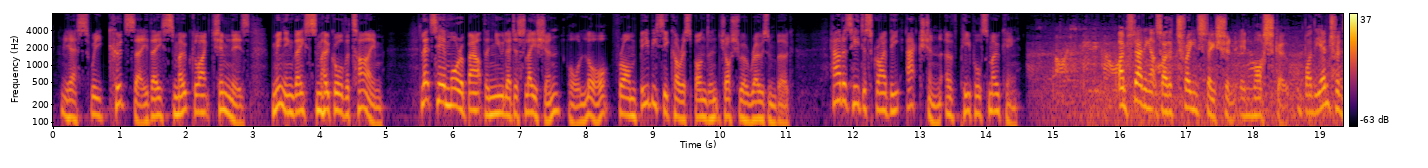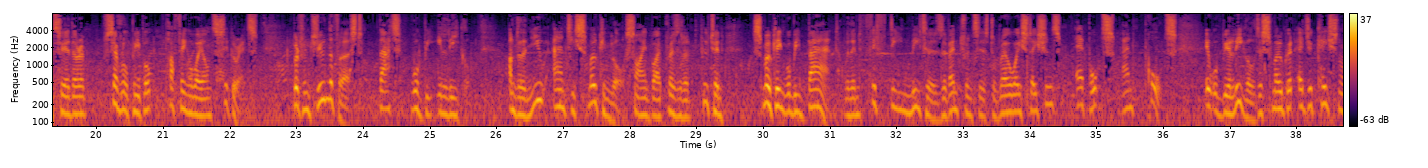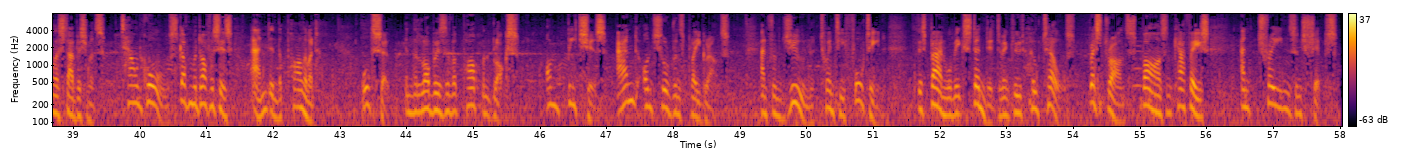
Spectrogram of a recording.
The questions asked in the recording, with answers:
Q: How does he describe the action of people smoking?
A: describing people puffing away on cigarettes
